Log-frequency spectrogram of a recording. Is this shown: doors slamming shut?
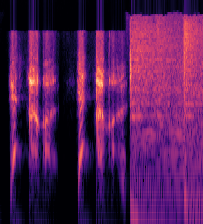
no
